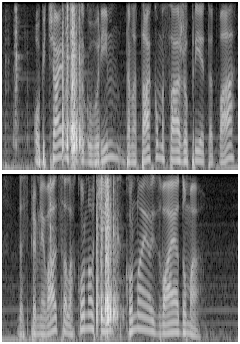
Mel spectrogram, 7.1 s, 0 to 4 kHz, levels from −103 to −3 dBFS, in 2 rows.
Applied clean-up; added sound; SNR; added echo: none; Telephone; -2 dB; none.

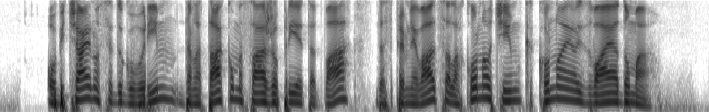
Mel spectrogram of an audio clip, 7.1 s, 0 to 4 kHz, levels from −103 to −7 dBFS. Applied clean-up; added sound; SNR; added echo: none; none; none; none.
